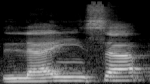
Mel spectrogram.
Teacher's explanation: اس میں یا لین ہے اس کو ہم لمبا نہیں کریں گے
